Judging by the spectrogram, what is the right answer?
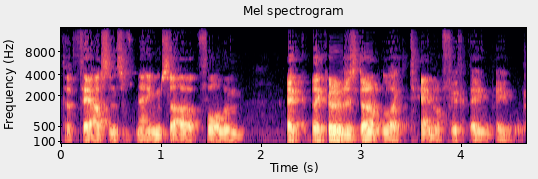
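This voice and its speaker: A man's voice: deep voice, steady tone, a little fast. A man in casual voice-call chat, hesitant and repeating words, his voice echoing in a room. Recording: roomy echo on call.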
